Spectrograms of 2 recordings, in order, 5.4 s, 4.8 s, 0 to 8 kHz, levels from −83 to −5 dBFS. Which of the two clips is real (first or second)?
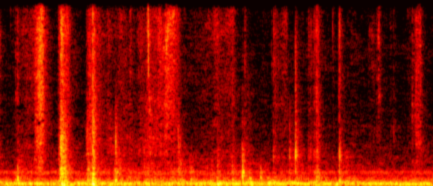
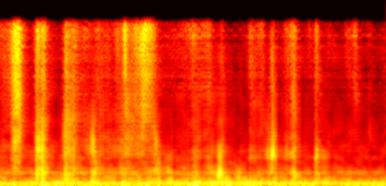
first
